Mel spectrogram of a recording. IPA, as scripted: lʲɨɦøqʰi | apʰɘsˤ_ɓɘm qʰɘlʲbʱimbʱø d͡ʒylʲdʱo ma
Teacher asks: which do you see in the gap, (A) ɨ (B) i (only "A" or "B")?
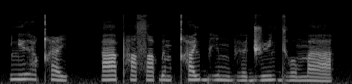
B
